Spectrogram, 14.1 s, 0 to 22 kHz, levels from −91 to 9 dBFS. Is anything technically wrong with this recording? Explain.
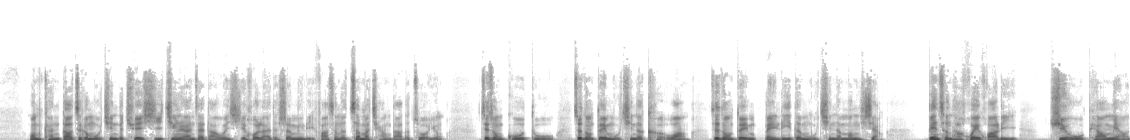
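Yes, there are two kinds of packet-loss faults.

Short concealed packet loss occurs at 1.45–1.57 s, 2.96–3.02 s, 10.78–10.82 s and 12.32–12.36 s. The receiver synthesised the missing 40 or 20 ms from the preceding sound, adding a little extra time at 1.45 s. It is heard as a brief smear or wobble. On a spectrogram, harmonics smear briefly.

A burst of packet loss occurs at 9.44–9.58 s. About 120 ms went missing, and the receiver filled it with continued, fading sound with no silent gap. It is heard as a held buzz or hiss. The waveform shows a decaying, repetitive stretch.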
